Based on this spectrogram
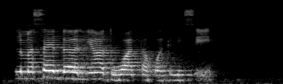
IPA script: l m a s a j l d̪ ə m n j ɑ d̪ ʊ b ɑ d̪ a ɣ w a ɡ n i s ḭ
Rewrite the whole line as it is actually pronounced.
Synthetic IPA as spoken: l m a s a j l d̪ ə n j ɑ d̪ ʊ w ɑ t̪ a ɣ w a ɡ n i s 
